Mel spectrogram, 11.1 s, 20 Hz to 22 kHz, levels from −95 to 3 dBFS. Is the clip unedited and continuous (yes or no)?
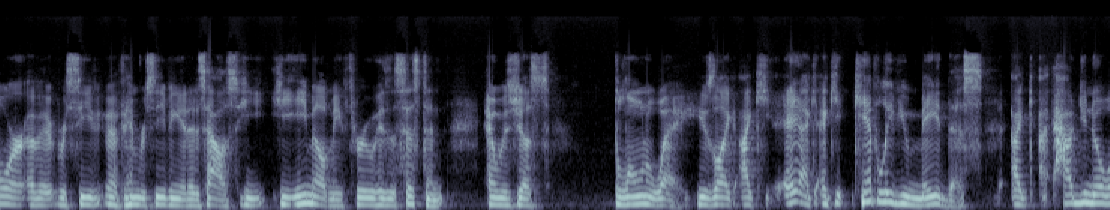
no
